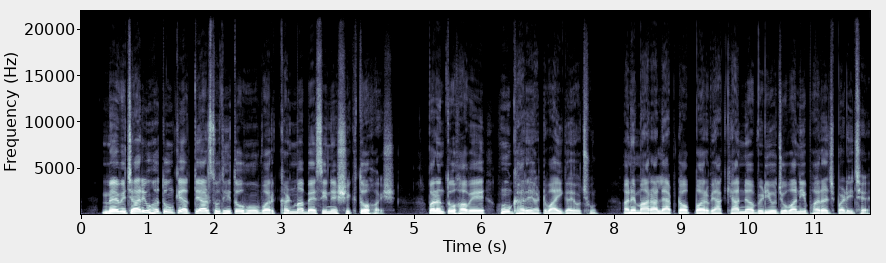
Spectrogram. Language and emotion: Gujarati, sad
